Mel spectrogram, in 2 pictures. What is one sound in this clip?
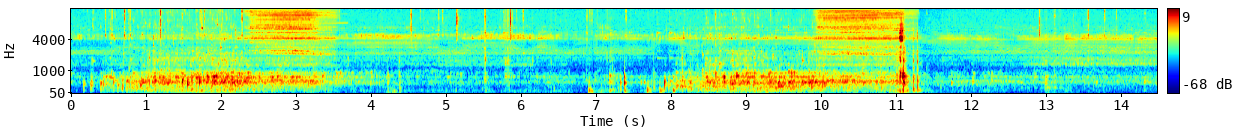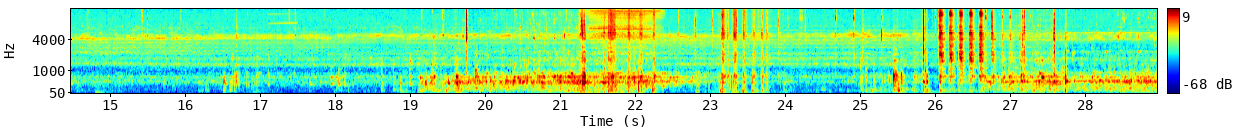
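Bubbles from a diver's breathing gurgle and rush in bursts underwater.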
